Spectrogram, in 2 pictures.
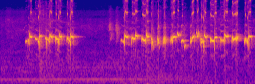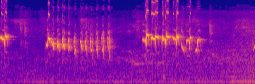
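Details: Sooty-headed bulbul in full song, meant to provoke other bulbuls: four loud bursts of rapid, bright chattering notes, each about one to one and a half seconds long, separated by short pauses, over a faint low hum.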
